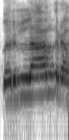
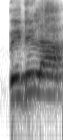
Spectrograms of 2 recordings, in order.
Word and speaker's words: பிர்லா: நம்ம பிர்லான்னு சொல்றோம். இந்தி உச்சரிப்புல பிர்லாங்கிற வார்த்தை யூஸ் பண்றாங்க. பிடிலா அப்படிங்கிற வார்த்தையும் இந்த ட மென்மையா சொல்லி பிடிலாங்கிற வார்த்தையும் யூஸ் பண்றாங்க.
